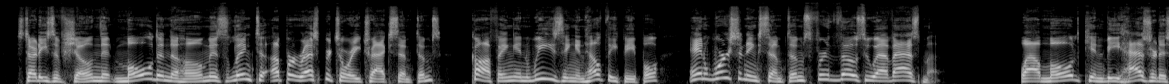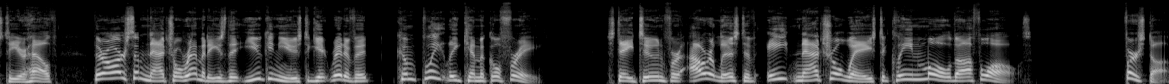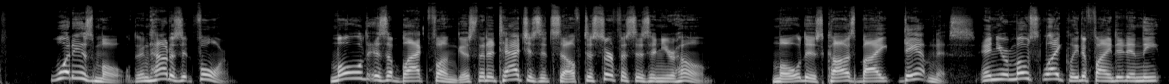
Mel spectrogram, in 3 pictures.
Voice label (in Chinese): 外籍男英 外语 美式英语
